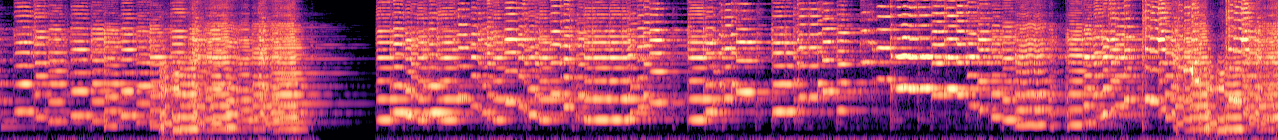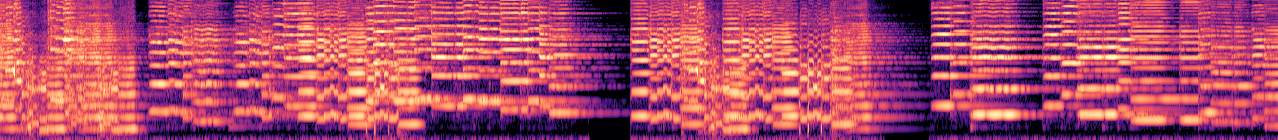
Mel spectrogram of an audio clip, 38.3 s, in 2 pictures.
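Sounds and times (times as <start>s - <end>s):
violin: 0.0s - 38.3s
electronics: 2.4s - 3.2s, 17.4s - 21.3s, 24.6s - 25.5s, 29.4s - 32.1s.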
